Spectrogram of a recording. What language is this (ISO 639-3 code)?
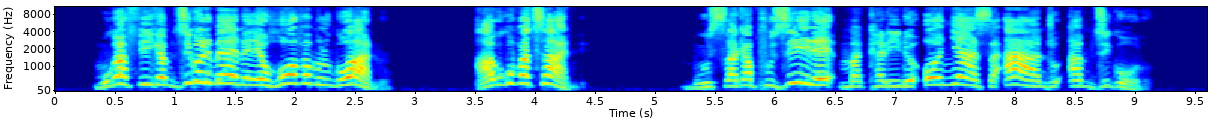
nya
